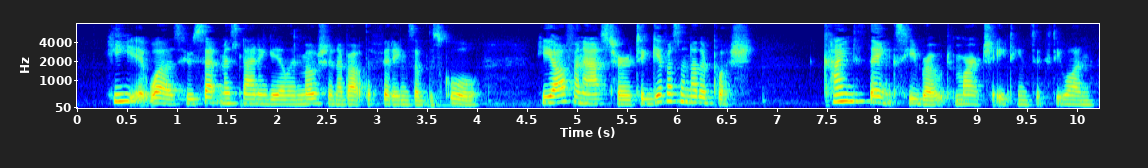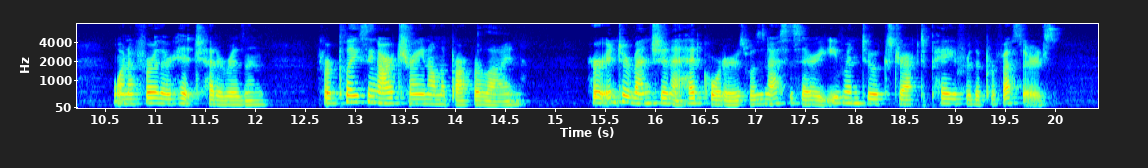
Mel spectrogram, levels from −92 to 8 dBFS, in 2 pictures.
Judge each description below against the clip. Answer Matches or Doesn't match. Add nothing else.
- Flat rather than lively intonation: Doesn't match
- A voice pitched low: Doesn't match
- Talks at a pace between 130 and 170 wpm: Matches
